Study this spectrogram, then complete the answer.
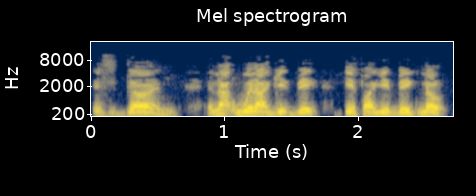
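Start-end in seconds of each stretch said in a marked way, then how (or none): none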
